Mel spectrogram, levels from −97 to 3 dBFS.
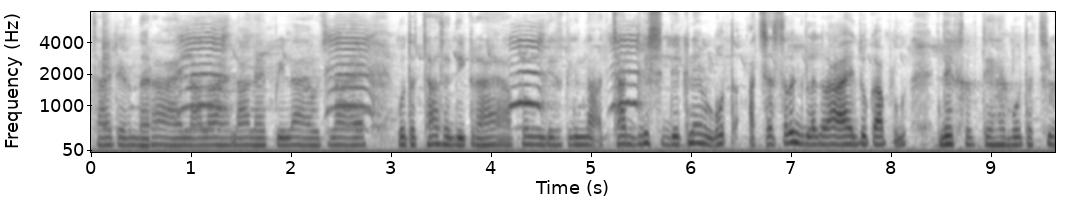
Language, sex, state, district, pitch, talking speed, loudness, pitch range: Hindi, male, Bihar, Supaul, 165 Hz, 160 wpm, -29 LUFS, 155-170 Hz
